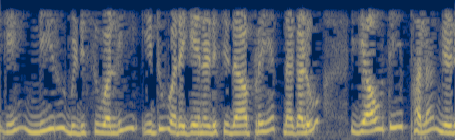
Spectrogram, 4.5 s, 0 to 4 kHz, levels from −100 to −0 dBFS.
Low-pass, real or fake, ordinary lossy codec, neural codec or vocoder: 3.6 kHz; real; none; none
